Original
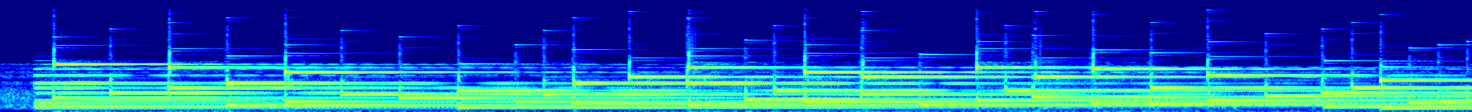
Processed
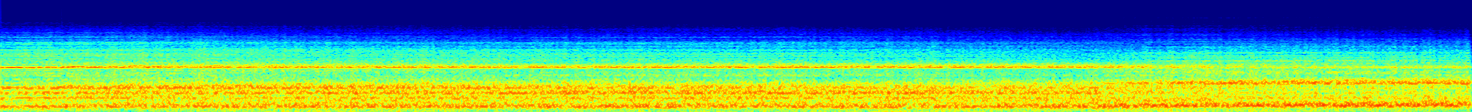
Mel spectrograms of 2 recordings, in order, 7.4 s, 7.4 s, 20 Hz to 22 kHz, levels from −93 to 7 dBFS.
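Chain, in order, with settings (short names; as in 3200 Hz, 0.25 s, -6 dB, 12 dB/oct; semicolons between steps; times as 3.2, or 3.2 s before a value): low shelf 320 Hz +8 dB; hard clip -26.5 dBFS, distortion -12 dB; Paulstretch 22×, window 0.05 s, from 0.87; tape spacing loss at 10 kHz 42 dB; frequency-shifting echo 0.306 s, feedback 50%, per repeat +62 Hz, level -4 dB; maximiser +28 dB; gain -3.5 dB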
